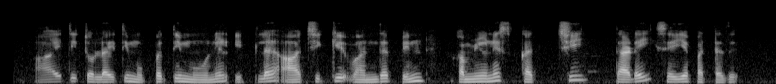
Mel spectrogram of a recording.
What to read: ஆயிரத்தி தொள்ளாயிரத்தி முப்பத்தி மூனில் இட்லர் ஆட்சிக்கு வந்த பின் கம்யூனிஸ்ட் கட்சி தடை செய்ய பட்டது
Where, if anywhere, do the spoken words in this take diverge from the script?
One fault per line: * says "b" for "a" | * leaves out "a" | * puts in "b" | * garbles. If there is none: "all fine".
all fine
